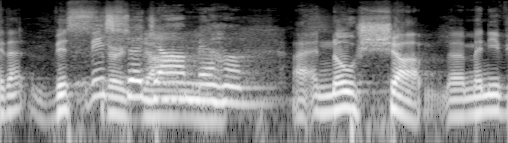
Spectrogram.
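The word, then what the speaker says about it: विसृजाम्यहम्: That last word, visrajam yaham, that one can stumble a lot of people. It's visrajam. That SR, very short, quick, visrajam yaham.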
